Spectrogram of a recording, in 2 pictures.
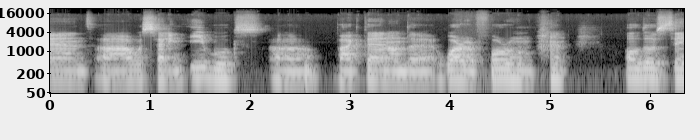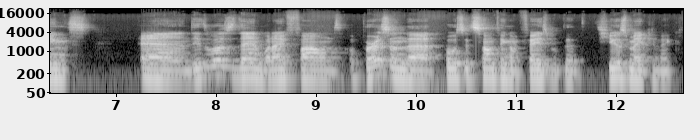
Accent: Mexico; moved away as an adult; also born or lived in Veracruz, Mexico / Mexico City, Mexico; now in Miami, United States; I've been living here for the last 5 years, but I'm originally from Mexico.

